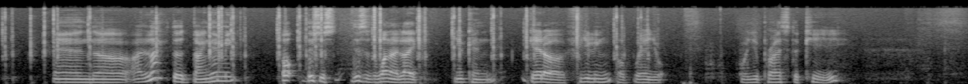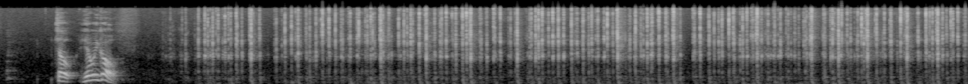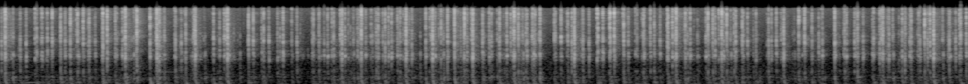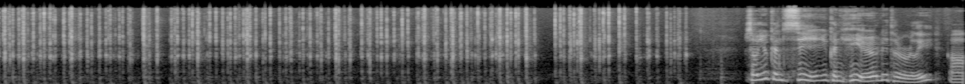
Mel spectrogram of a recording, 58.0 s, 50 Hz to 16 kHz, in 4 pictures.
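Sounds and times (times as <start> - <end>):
fast keyboard typing: 0.0 - 1.6, 2.2 - 10.0, 17.0 - 54.0.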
